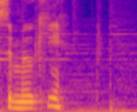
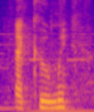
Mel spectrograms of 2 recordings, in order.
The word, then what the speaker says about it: Takumi: Thanks, Samuki. Takumi. Oh, his name is Takumi because it's Taki. I've been saying it wrong this entire time, haven't I?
